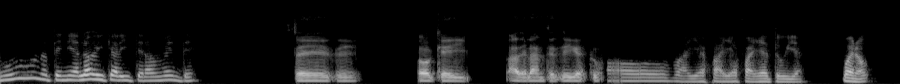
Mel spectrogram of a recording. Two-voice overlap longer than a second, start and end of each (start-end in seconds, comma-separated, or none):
none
